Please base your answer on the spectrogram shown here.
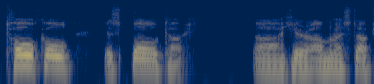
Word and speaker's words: bodach: Bodach, tokel. Okay. All right. So the Gaelic T and the Gaelic D are pronounced a little bit different from the English.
